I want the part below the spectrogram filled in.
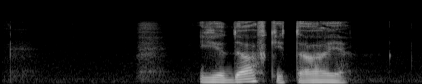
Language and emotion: Russian, sad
